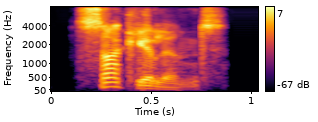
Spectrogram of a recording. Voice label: "succulent", British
